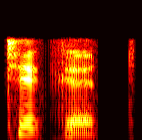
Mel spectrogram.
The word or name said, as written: ticket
